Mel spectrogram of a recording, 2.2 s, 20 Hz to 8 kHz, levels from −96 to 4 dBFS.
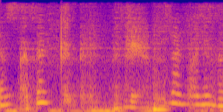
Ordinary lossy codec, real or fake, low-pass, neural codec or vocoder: AAC, 32 kbps; fake; 7.2 kHz; codec, 44.1 kHz, 0.9 kbps, DAC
